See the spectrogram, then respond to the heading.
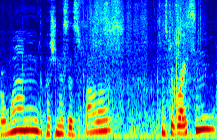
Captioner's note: speaking French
